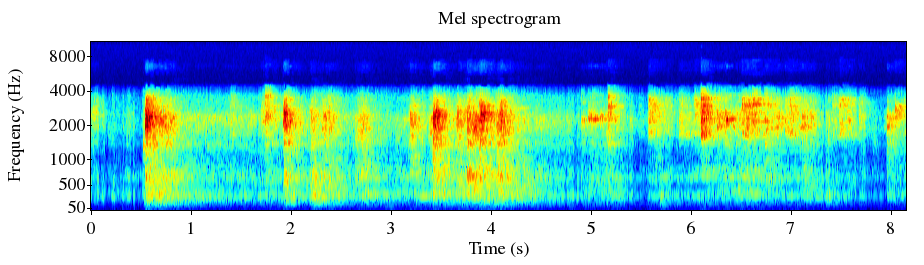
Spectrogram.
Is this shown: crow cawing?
no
